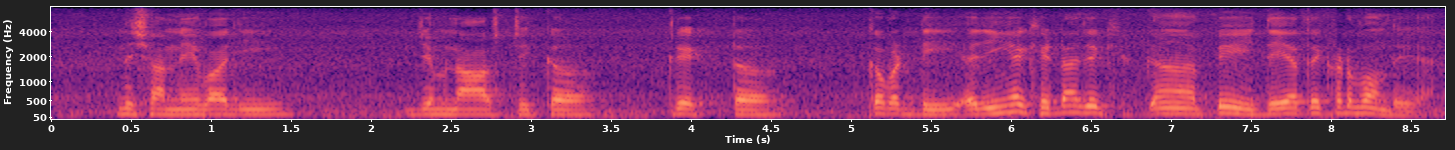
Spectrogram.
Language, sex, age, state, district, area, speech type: Punjabi, male, 18-30, Punjab, Bathinda, rural, spontaneous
